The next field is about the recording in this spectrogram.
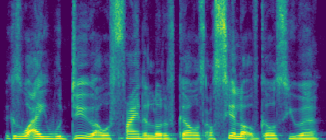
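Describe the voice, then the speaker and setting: A woman's voice: low-pitched, steady tone, quick pace, darkish tone. Nigerian-raised woman telling her story. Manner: chatty, many fillers and restarts. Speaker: podcast guest, tech founder. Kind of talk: casual interview storytelling.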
